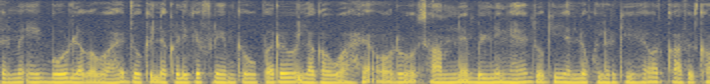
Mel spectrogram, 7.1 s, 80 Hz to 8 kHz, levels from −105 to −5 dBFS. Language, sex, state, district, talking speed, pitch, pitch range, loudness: Hindi, male, Delhi, New Delhi, 305 wpm, 145 Hz, 135-150 Hz, -15 LUFS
